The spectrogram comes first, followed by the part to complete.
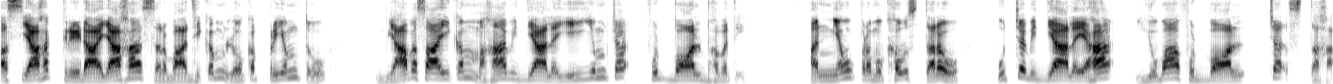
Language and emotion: Sanskrit, neutral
